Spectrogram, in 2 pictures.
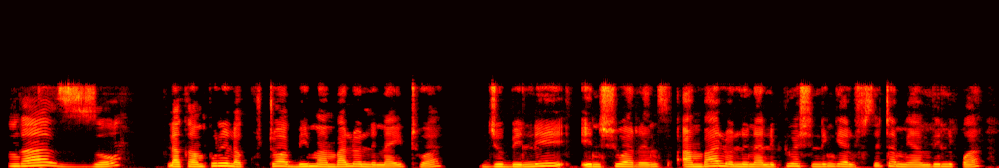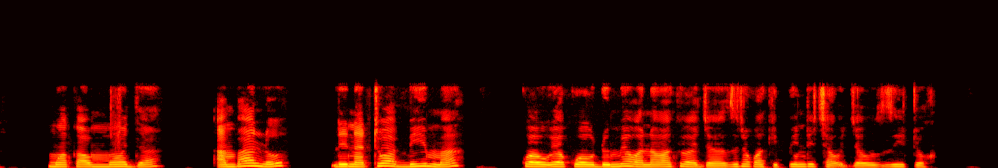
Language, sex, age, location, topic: Swahili, female, 18-24, Kisii, finance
